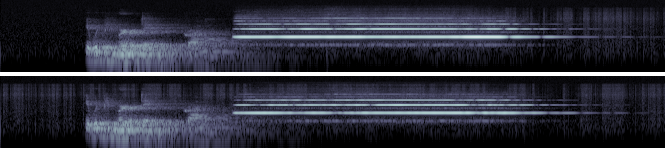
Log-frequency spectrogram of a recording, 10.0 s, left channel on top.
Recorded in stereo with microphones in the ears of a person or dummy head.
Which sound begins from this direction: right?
A man speaking, at 1.3 s.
